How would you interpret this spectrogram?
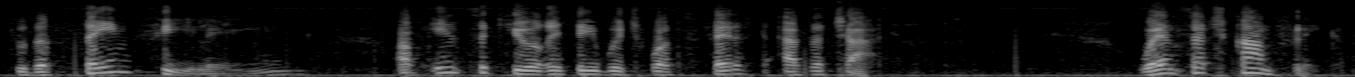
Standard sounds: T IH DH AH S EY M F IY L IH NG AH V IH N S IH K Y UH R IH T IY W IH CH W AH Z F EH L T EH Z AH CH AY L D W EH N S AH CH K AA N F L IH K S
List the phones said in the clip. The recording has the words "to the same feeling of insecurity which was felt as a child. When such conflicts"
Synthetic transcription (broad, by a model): T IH DH AH S EY M F IY L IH NG AH V IH N S IH K Y UH R IH T IY W IH CH W AH Z F EH L T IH Z AH CH AY L D W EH N S AH CH K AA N F L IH K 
